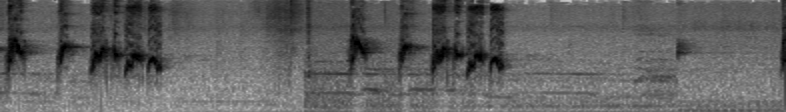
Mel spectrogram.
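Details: Southern-style master song of a Red-whiskered bulbul from Thailand, used to stimulate caged birds and teach chicks: clear whistled upslurs followed by quick runs of four or five descending notes, repeated twice, with low background rumble.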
